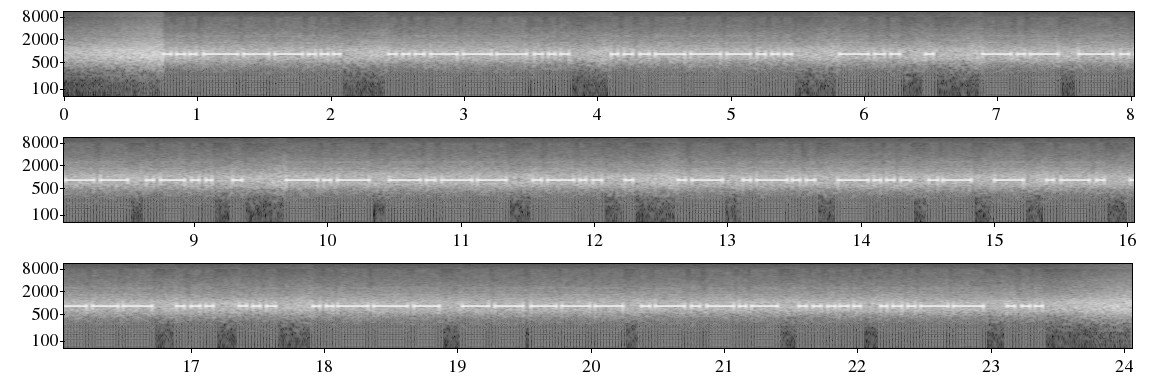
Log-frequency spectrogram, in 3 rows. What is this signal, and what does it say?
Morse code, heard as a keyed tone, hand-sent with a straight key, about 23 wpm, 840 Hz, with radio static and a narrow filter. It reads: <SOS> <SOS> <SOS> DE KYLE KYLE ALBATROSS 20.53S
